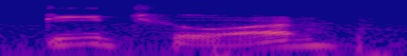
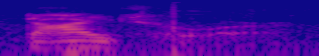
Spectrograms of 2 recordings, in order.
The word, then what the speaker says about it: detour: quick start with a quick detour i almost said die tour who pronounces it that way not sure apparently you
